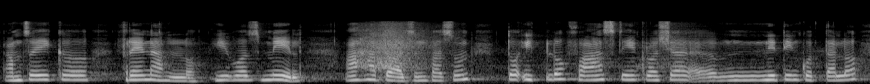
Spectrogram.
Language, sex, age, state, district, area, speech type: Goan Konkani, female, 60+, Goa, Sanguem, rural, spontaneous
